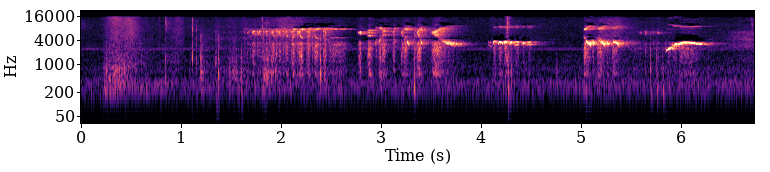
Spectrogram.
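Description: Small songbirds chirp and whistle in trees on a morning in the forest, with short bright phrases repeating at close to middle distance over a quiet background.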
